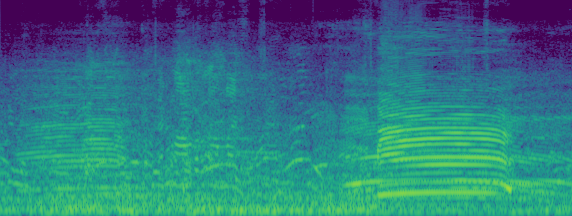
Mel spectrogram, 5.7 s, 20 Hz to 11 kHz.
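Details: Friesian and cross-breed bull calves at the Aftabganj cattle market on 30 December: one loud, drawn-out harmonic moo lasting over a second, rising slightly then falling, over a steady murmur of crowd voices and market bustle.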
